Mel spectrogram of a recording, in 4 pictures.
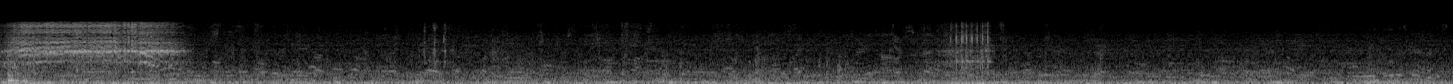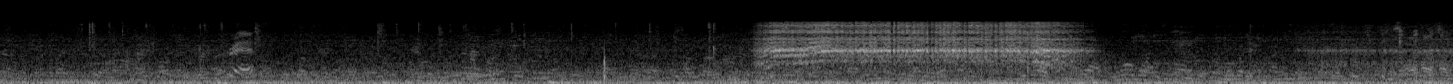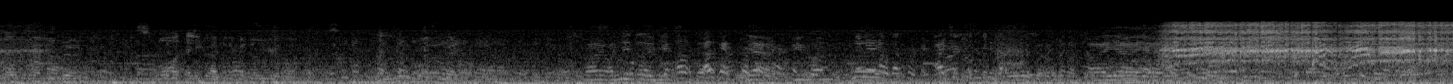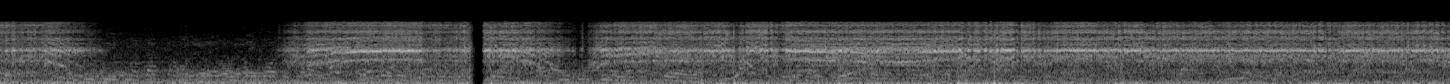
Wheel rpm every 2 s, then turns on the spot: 90, 0, 0, 0, 0, 0, 0, 0, 0, 0, 0, 100, 110, 0, 30, 0, 0, 0, 0, 0, 40, 140, 40, 80, 90, 150, 160, 160, 160.
28-30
